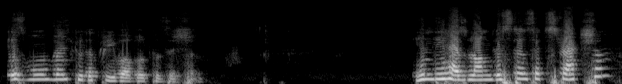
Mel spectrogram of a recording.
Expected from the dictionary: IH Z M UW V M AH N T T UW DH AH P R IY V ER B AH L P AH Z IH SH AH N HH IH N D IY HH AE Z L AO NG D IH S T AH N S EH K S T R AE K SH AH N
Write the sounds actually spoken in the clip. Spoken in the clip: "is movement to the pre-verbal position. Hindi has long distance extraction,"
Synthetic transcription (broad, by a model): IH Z M UW V M AH N T T UW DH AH P R IY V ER B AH L P AH Z IH SH AH N HH IH N D IY HH AE Z L AO NG D IH S T AH N S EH K S T R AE K SH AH N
